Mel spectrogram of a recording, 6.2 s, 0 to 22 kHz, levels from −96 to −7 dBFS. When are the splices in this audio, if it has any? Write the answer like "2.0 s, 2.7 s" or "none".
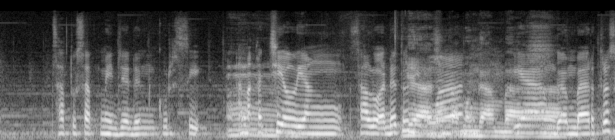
none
